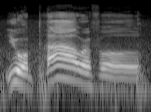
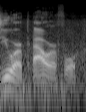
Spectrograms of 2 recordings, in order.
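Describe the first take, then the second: First: Attempted Italian accent. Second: Said in the usual way. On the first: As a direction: try a hammy Italian accent, stretching POWERFUL. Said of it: "I can't do an Italian accent".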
